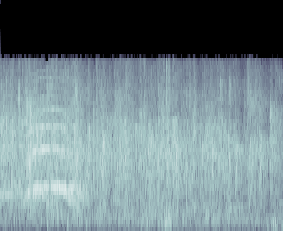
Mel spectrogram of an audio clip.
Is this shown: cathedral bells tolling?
no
